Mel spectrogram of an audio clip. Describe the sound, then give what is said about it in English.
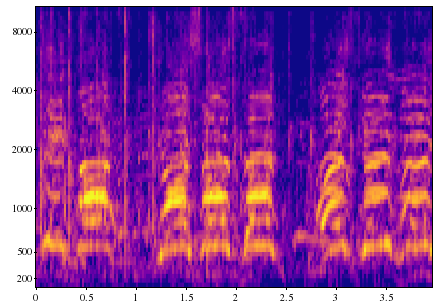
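A crowd in an Istanbul courtroom in Turkey chants and shouts at the judges after the court jails Osman Kavala for life. About eight loud, overlapping vocal bursts come in a steady, rhythmic cadence and quick succession, voices rising and falling together, with people crying and screaming. “People chanted and they were very upset and people cried and people shouted and people screamed at the judges and so on.”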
